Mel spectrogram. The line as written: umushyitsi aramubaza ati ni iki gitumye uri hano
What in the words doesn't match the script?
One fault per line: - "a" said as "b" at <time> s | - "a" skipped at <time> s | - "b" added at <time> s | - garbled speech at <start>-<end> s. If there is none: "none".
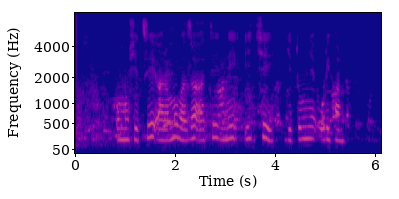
none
